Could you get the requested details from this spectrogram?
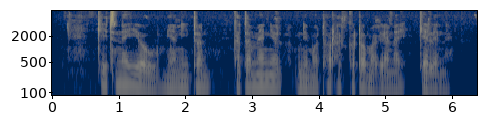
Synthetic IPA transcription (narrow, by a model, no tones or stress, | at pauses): kitnɛjowmjanitɔn | katamɛnjɔlmnimɔtʰɔɾaskɔtɔmavja̰naj | kɛlɛnɛ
